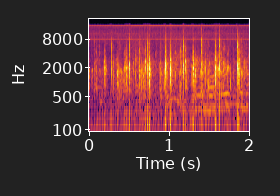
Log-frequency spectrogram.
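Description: People's voices and laughter, with many scattered short clicks and knocks, as a band waits to start playing.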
